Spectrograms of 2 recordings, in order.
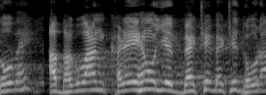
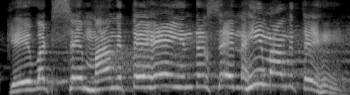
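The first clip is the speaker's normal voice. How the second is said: raised, louder emphatic contrast; emphatic preaching; 5 semitones higher, 5 dB louder than usual. Real, not acted. Preacher telling devotees whom God asks and whom not, emphatic. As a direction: drive the point home, voice lifted.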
